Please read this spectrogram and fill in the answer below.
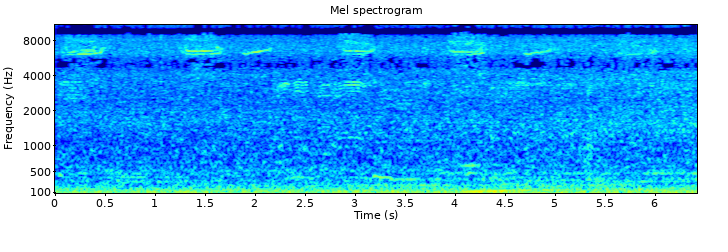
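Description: Jeep Wrangler engines idling and rolling slowly past, a steady low rumble.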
